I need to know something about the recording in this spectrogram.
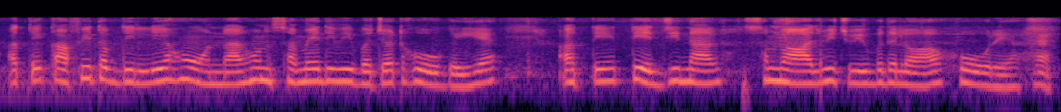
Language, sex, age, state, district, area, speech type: Punjabi, female, 30-45, Punjab, Amritsar, urban, spontaneous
